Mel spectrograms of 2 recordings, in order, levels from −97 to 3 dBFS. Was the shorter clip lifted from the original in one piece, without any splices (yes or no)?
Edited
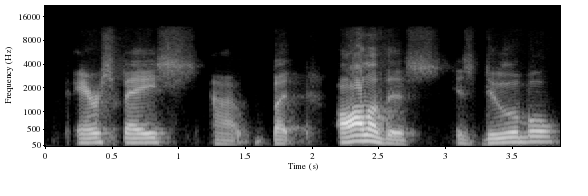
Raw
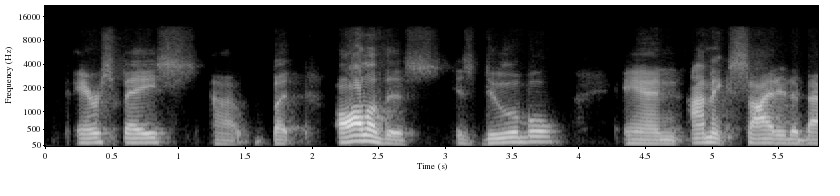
yes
